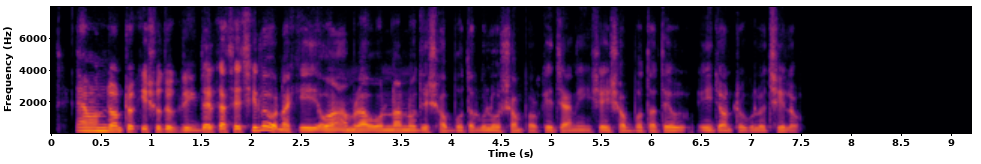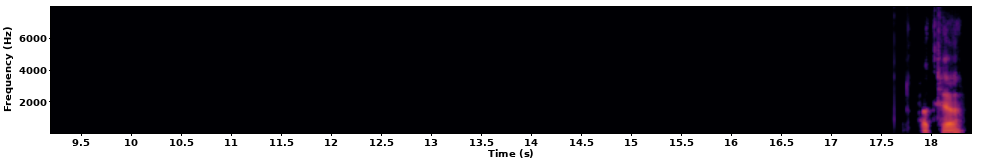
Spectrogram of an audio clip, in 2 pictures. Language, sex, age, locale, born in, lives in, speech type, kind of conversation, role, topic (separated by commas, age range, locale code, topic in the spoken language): Bengali, male, 40-44, bn-BD, Bangladesh, Finland, read, expert-assistant, asker, প্রাচীন মানুষেরা নাকি আধুনিক প্রযুক্তির মতো কিছু যন্ত্র ব্যবহার করত—এই ধারণার কোনো সত্যতা আছে কি?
